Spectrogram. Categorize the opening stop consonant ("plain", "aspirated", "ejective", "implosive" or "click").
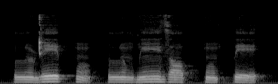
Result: plain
